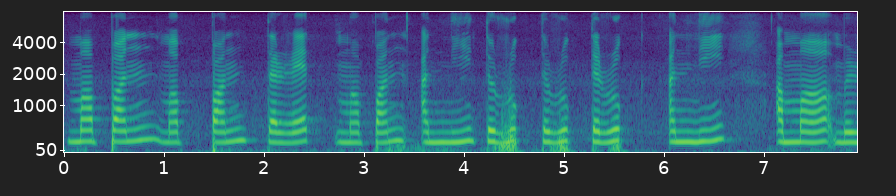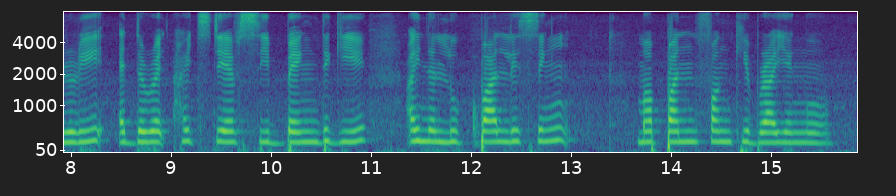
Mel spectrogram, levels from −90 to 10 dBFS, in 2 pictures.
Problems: none marked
